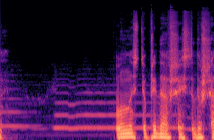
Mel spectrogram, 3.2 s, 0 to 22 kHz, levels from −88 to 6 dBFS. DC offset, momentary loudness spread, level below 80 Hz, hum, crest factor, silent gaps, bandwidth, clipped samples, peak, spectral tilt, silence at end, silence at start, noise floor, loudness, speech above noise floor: under 0.1%; 22 LU; -30 dBFS; none; 16 dB; none; 13.5 kHz; under 0.1%; 0 dBFS; -6.5 dB/octave; 0 s; 0 s; -44 dBFS; -14 LUFS; 31 dB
